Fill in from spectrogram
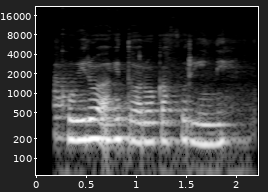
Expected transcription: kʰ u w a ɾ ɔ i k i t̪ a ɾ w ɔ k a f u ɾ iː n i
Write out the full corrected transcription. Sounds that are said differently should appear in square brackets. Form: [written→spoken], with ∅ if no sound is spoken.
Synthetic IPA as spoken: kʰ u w [a→i] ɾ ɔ [i→a] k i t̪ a ɾ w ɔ k a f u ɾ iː n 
